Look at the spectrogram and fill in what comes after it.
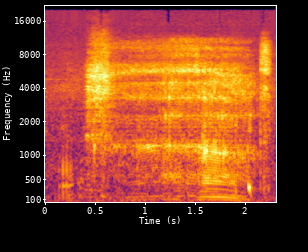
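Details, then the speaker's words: A Marine in deep sleep who cannot be woken and keeps others awake: a loud, rough, rattling snore sustained through one long breath, ending in a snorting catch; snoring. "he keeps the Marines awake all night with his listen to that bear in hibernation it's like a water buffalo"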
